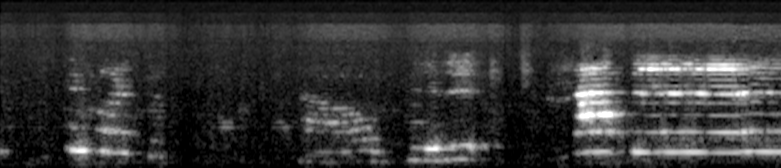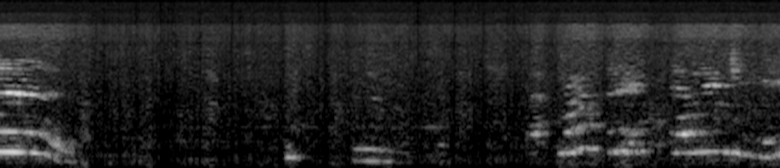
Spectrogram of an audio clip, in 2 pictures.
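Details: Blenheim Cavalier King Charles Spaniel puppies, a litter of five born at New Year's, playing indoors in a puppy pen with their mother Paris; short high whimpers and yelps, then a sustained harmonic whine of about two seconds, with quiet gaps between.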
